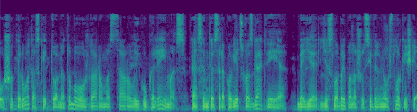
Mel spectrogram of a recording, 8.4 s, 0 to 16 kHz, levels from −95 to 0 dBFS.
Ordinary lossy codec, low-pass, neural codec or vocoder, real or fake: MP3, 48 kbps; 9.9 kHz; none; real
